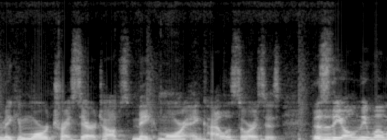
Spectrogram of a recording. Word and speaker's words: Ankylosaurus: Now in the Indominus Rex versus Ankylosaurus review, I completely butchered this dinosaur's name. I kept saying Ankylosaurus. Or Ankylosaurus, I think I kept saying that. So, my bad. I realized my mistake, and the proper way to pronounce this is the Ankylosaurus.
